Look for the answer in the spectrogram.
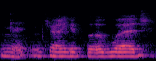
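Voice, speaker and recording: A woman in casual chat while eating, relaxed and muttering as she cuts her food. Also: lowish voice, moderate pace, dull audio. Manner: relaxed, talks with mouth full, muttering while cutting. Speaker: co-host of a mukbang channel. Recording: roomy kitchen, faint noise.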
